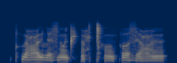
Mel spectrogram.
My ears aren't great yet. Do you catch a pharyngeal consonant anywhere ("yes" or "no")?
yes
